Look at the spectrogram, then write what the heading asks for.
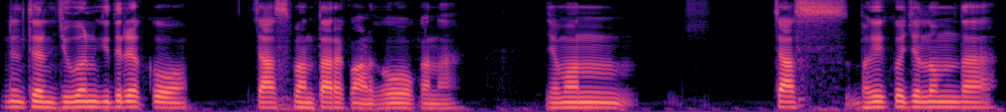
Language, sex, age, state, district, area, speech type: Santali, male, 30-45, West Bengal, Purulia, rural, spontaneous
